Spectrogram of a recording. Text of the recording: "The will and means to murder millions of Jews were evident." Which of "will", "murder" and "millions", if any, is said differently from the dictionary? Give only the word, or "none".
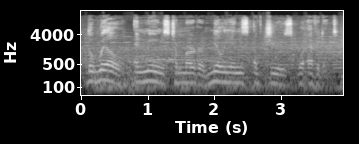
none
